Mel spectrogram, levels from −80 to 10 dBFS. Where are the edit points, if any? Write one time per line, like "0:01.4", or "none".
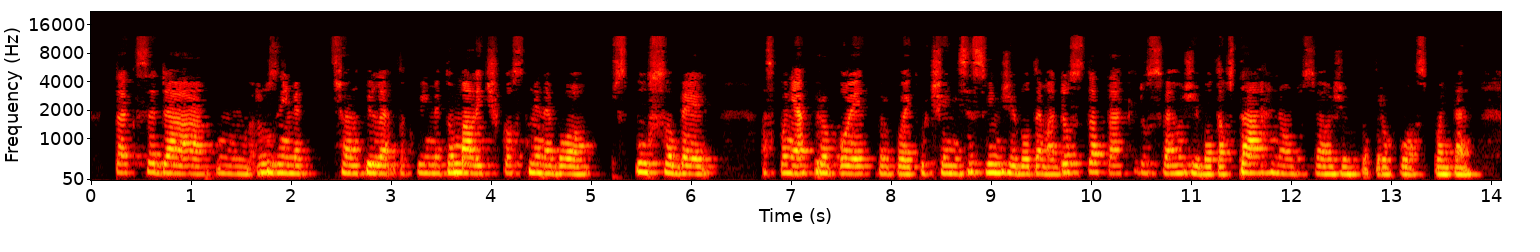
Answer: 0:07.9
